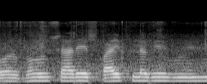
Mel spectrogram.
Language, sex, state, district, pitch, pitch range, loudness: Maithili, female, Bihar, Samastipur, 165 Hz, 165-170 Hz, -14 LUFS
